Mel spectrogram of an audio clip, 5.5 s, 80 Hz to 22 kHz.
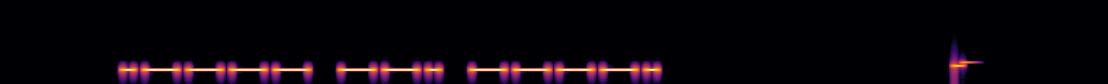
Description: Morse code, heard as a keyed tone, about 22 wpm, 700 Hz. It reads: 1G9
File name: practice / 22wpm / Three Letter-Number Combinations - 22wpm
